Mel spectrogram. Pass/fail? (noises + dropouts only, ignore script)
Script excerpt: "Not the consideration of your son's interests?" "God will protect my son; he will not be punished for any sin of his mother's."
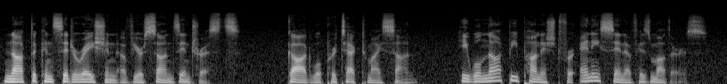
pass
